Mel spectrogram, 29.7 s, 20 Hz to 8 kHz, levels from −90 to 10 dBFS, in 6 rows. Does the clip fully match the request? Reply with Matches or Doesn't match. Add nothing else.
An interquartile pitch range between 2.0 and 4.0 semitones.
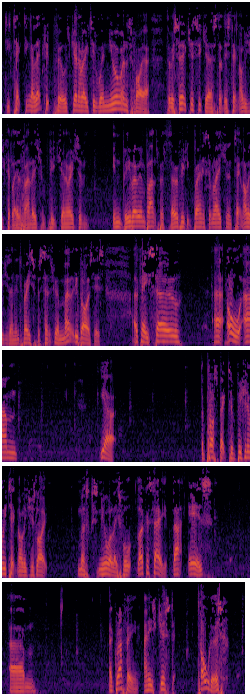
Doesn't match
